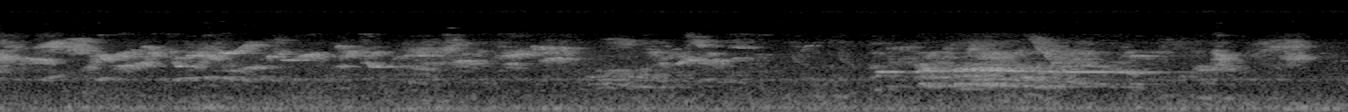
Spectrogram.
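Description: Faint bird chirping: many short, high chirps throughout, with one longer held call from about five and a half to seven seconds in.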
